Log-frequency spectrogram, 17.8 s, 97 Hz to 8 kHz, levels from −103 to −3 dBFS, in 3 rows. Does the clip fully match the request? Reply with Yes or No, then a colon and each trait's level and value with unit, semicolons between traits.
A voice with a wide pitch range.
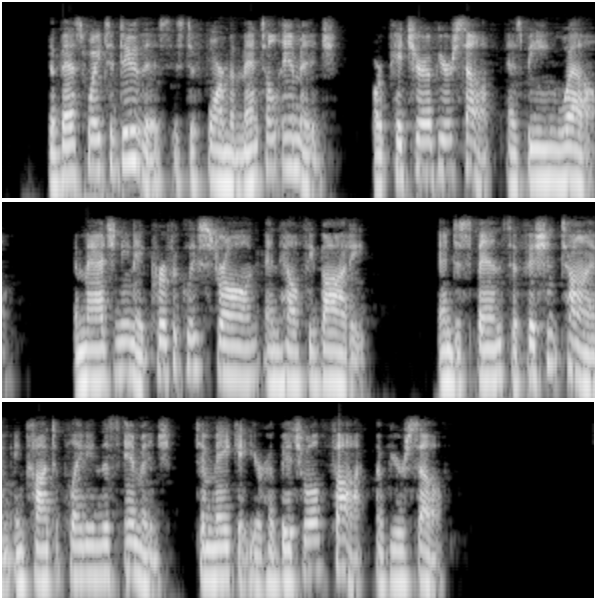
No: average, 3.6 semitones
